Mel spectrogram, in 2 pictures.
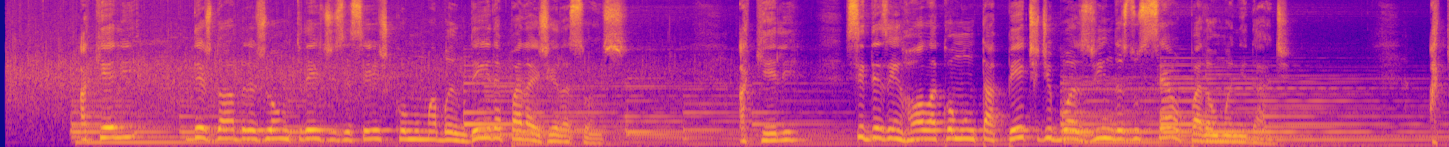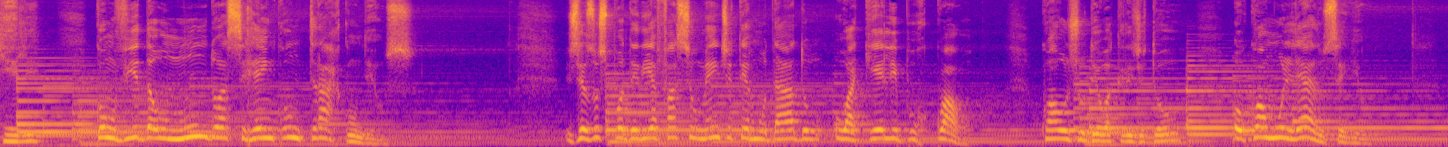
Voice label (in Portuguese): Narracao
